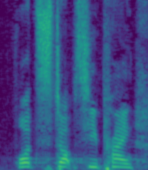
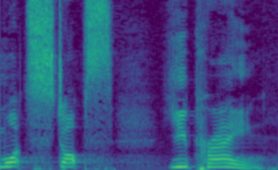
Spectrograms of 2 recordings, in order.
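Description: First: Said in the usual way. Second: Slow emphasis. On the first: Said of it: "question repeated". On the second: Shown as a demonstration. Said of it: "question repeated for emphasis".

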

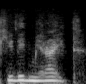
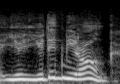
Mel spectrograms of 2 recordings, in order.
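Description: First: Said in the usual way. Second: Each word drawn out, "did" stressed and falling; slow stressed English phrase. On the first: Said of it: "وفي حد يقول لك". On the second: Shown as a demonstration. Teacher slowly stressing "you did me wrong". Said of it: "يعني أنت أسأتي إلي".

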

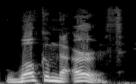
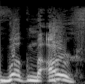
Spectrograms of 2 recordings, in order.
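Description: First: "Earth" said with a th ending, slow and careful; correct Earth. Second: "Earth" ending in an f, in a higher Chicago voice; mock Chicago accent. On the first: Host showing how Will Smith really says Earth, with th. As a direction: say "Welcome to Earth" with a clear th in "Earth". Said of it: "Yeah, he says". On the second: Host mocking the misquote with a Chicago accent, Earth as Urf. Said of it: "He doesn't say, like, he's fucking from the fucking Chicago". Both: Shown as a demonstration.

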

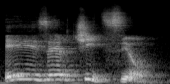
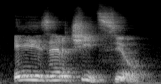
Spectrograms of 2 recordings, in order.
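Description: Both takes have the same delivery.

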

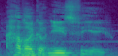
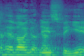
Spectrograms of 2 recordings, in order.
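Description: First: "Have I got news for you?" with stress on got; wrong stress. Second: "Have I got news for you?" with stress on I. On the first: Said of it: "See, that's wrong". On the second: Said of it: "Is that wrong?". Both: Shown as a demonstration.

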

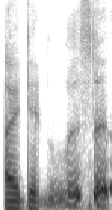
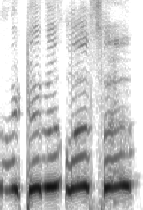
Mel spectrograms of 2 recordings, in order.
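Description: First: Said in the usual way. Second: Very high, loud silly voice on didn't; high-pitched mocking whine; mock high squeal. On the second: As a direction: squeal it like a cartoon brat. Repeats line in silly voice.

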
